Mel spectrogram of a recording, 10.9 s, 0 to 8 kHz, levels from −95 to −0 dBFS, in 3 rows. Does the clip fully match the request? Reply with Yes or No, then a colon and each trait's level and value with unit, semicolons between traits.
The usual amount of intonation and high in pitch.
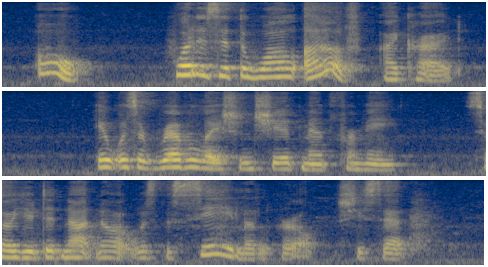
No: wide, 7.0 semitones; high, 205 Hz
